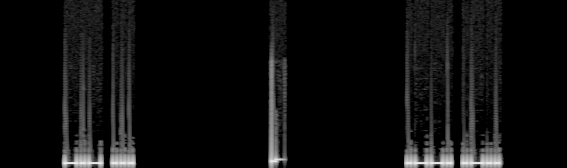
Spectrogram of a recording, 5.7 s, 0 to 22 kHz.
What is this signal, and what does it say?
Morse code, heard as a keyed tone, about 30 wpm, 700 Hz. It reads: KS PL
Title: Top Two Letter Combinations in Words 30wpm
